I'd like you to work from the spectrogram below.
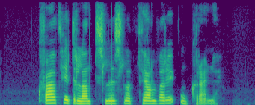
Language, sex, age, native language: Icelandic, female, 20-29, Icelandic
